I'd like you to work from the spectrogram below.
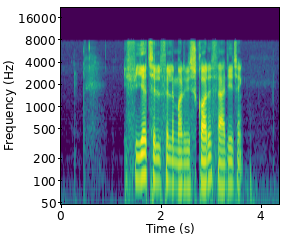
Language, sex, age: Danish, male, 20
